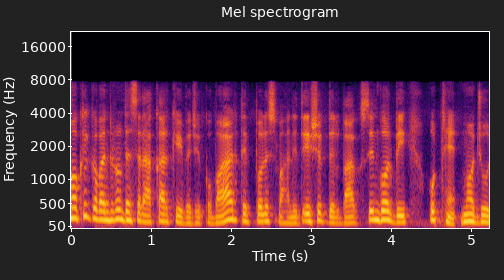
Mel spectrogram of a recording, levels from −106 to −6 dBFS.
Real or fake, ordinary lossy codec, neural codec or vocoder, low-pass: fake; none; codec, 16 kHz, 0.8 kbps, ZipCodec; none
